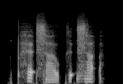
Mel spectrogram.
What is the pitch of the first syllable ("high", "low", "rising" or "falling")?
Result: high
